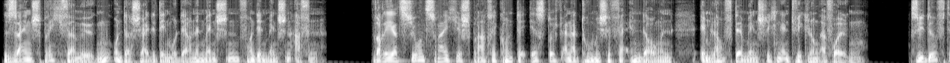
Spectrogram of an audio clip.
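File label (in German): commentary, Neutral; Kommunikation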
